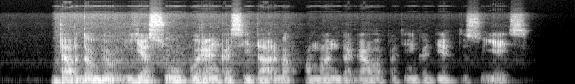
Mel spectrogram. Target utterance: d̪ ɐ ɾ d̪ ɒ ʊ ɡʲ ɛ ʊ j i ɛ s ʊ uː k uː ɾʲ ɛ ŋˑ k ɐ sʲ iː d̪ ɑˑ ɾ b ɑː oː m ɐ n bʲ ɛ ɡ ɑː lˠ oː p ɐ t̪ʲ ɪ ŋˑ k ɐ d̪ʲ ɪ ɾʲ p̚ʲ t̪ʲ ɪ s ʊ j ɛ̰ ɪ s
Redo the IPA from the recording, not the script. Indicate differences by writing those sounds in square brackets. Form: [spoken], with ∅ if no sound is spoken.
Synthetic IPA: d̪ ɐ ɾ d̪ ɒ ʊ ɡʲ ɛ ʊ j i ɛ s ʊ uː k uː ɾʲ ɛ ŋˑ k ɐ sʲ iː d̪ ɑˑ ɾ b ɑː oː m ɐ n bʲ ɛ ɡ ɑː lˠ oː p ɐ t̪ʲ ɪ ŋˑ k ɐ d̪ʲ ɪ ɾʲ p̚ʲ t̪ʲ ɪ s ʊ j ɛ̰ ɪ s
